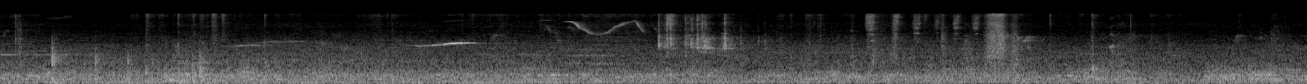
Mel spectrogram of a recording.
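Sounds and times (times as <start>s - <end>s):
small birds chirping and whistling: 4.1s - 6.6s.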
